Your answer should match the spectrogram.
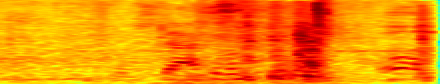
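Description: Brief indistinct voices of young men talking, for under a second in the middle.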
